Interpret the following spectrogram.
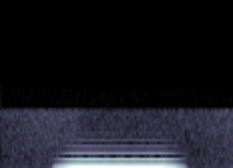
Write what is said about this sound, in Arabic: ما اعرفش التليفون قطع ولا ايه الحكايه.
